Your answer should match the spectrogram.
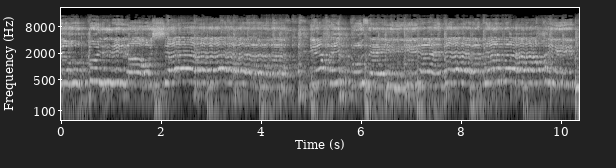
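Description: A woman singing an Arabic song live into a microphone, her voice held in long, wavering ornamented lines, over an accompanying Arabic ensemble with oud and strings.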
